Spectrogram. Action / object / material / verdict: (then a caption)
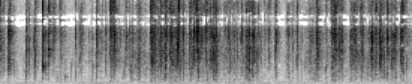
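scrape / thin plastic cellophane wrapper / plastic film / none. Long painted nails and fingertips scratch and tap a flat orange fitness band sealed in a thin clear plastic cellophane sleeve lying on a fabric cushion, then press along one edge. A dense, bright crinkling and crackling of the film runs throughout, with quick taps and almost no low end.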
